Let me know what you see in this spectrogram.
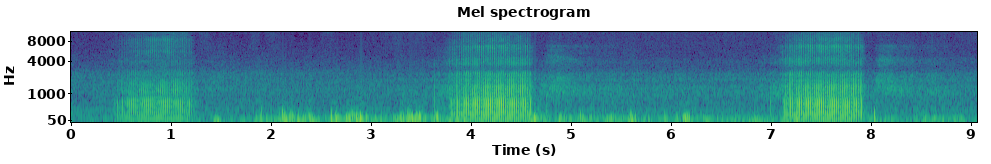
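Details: Pug, small flat-faced dog recovering from mange, giving three loud rattling snores about three seconds apart with snuffling between; snoring.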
